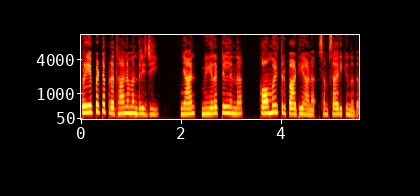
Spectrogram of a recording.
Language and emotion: Malayalam, neutral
